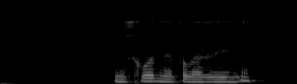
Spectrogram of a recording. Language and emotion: Russian, neutral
